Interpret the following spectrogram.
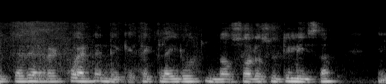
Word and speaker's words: Clairaut: Se escribe Clairaut, pero se pronuncia Clairaut.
